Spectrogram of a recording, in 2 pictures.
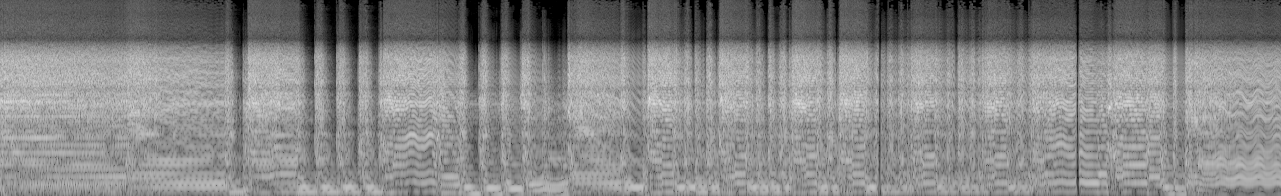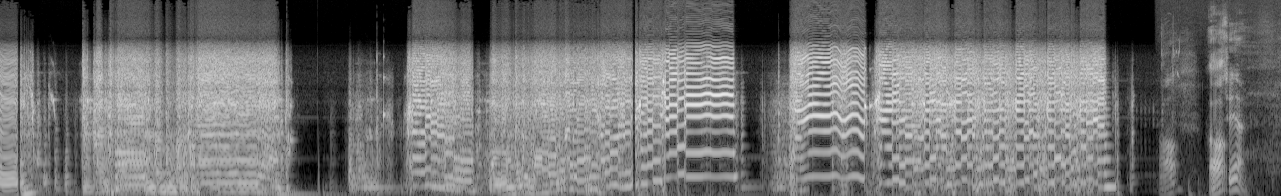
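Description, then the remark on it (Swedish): A heavily distorted electric guitar plays thick, sustained chords and bends with a big roomy reverb tail. It rings out loudly, with a few brief pauses and a shift to higher notes near the end. “Kanske lite för mycket dist.”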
